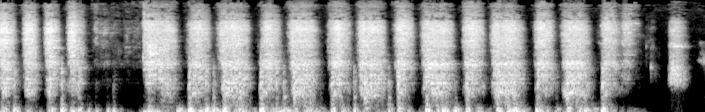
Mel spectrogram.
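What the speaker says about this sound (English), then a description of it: "And so now we clean with Scotch-Brite." A Scotch-Brite pad scrubs metal hardware on a Grumman aircraft, loud close rhythmic back-and-forth rasping strokes in quick succession with a brief pause, then a final short rub.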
